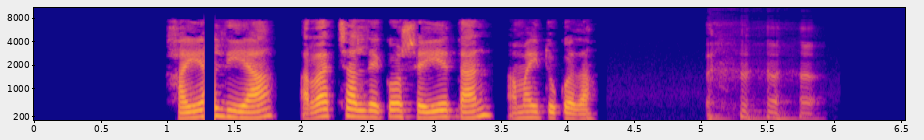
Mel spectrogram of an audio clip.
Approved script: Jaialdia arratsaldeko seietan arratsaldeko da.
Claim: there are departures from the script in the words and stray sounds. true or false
true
